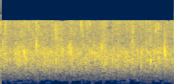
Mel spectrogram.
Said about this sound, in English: Give him one more hand clap of praise if you love him.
